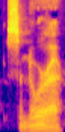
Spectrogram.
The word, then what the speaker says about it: Sanora: I'm kind of curious to know, before we talk about Sonora herself, whose name is spelled S-A-N-O-R-A, not like the Sonora Desert,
